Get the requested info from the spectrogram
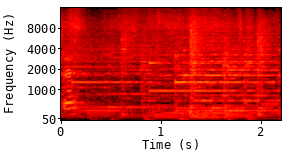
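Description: Background music with soft, sustained held notes.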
